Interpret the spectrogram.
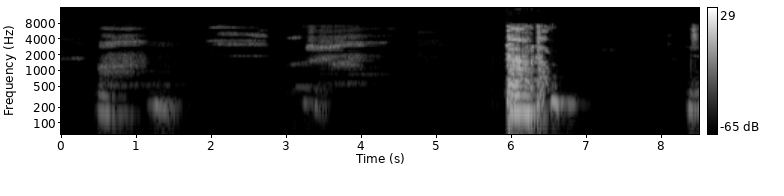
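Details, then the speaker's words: Girl with what she describes as very hard bronchitis, in quarantine: throat clearing and soft grunts, then one loud, harsh cough burst and the brief start of another. "is my my quarantine. A very hard bronchitis, really."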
